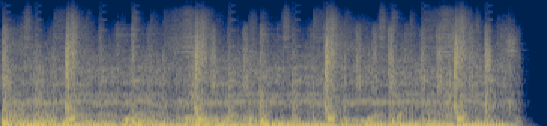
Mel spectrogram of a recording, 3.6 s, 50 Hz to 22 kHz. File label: Big Beat Drumloops, 140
